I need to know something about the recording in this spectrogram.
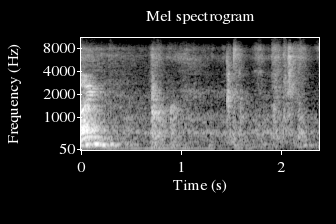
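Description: A man's spoken word trailing off, then two faint short knocks about a second apart.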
